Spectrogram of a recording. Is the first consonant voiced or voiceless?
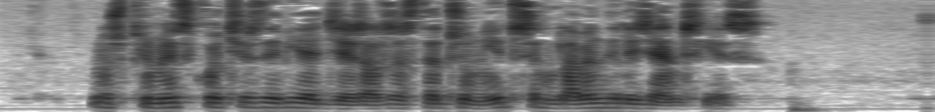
voiced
